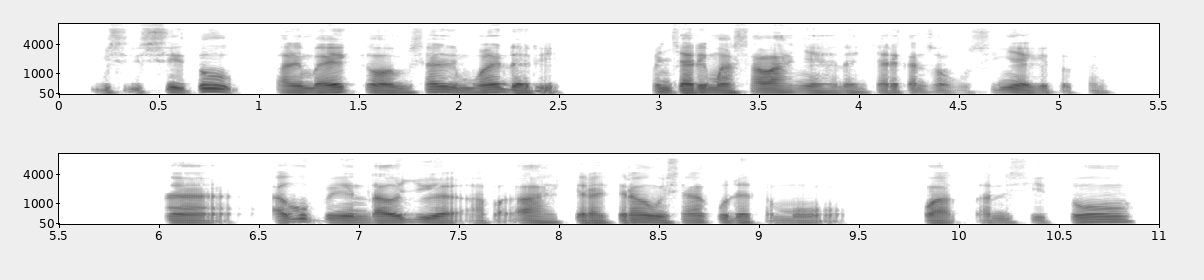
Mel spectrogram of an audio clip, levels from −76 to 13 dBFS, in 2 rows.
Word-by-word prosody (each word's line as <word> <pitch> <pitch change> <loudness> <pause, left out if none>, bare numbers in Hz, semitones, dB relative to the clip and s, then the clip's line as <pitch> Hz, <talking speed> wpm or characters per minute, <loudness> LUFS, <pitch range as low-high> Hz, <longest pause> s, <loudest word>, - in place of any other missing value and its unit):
bisnis - - -11
itu 135 +5 +5 0.2
paling 100 -1 0
baik 110 +4 +5
kalau 90 0 +3
misalnya 120 +4 +2
dimulai 105 +4 +3
dari 90 -3 +2 0.5
mencari 100 0 +4
masalahnya 95 -1 +1
dan 90 - -6
carikan 95 +3 -4
solusinya 90 +1 -3
gitu 95 - -9
kan. - - -19 0.8
Nah, 90 -2 +1 0.2
aku 140 -2 -1
pengen 100 -2 0
tahu 95 +1 +4
juga 95 -4 +1
apakah 95 0 -5
kira-kira 85 +5 +1
misalnya 95 +1 -2
aku 105 - -3
udah 90 - -1
temu 90 0 -10 0.4
kekuatan 90 +2 -3
di 90 - -13
situ, 110 +9 -2
95 Hz, 160 wpm, -24 LUFS, 90-105 Hz, 0.8 s, itu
